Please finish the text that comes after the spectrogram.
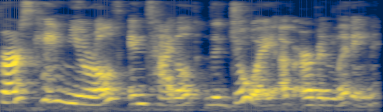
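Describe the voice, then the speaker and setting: Casting: female storyteller for a kids' picture book, animated and unhurried, recorded in an echoey room. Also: a little high. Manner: expressive, deliberate, engaging listeners with questions. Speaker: read-aloud storyteller, educator. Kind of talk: children's picture book read-aloud.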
